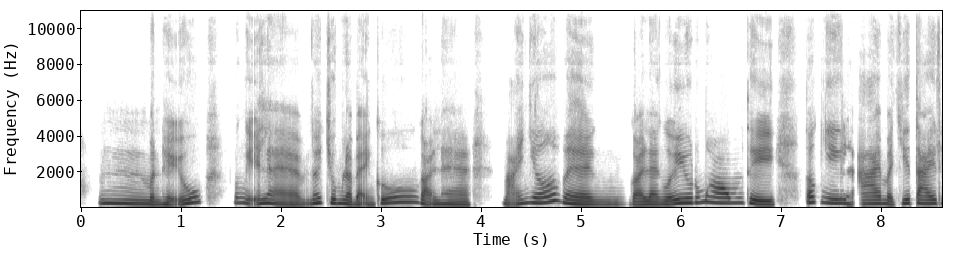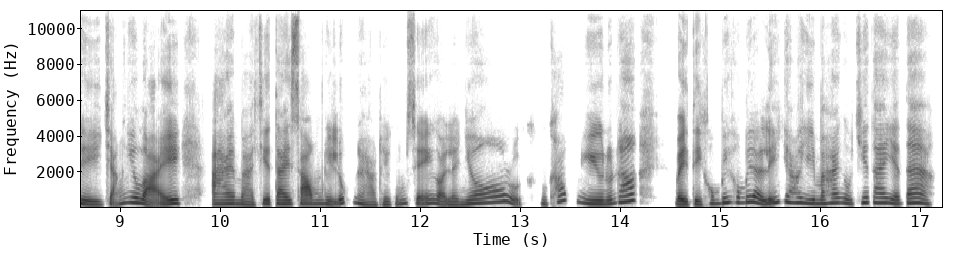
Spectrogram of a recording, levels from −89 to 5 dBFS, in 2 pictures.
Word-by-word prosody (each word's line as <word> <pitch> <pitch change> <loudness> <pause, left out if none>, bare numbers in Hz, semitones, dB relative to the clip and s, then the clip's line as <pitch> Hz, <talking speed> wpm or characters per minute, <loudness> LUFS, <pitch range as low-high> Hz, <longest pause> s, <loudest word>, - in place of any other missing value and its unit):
Ừm, 230 -4 +1
mình 185 0 +1
hiểu, 195 - +1 0.3
có 275 - -7
nghĩa 235 -3 -3
là 90 - +1
nói 250 +4 +2
chung 245 -4 0
là 205 -3 +4
bạn 180 - -2
cứ, 305 - +1
gọi 190 -4 +1
là, 185 -2 0 0.3
mãi 205 +1 -3
nhớ 285 +7 +2
về, 195 -6 +4 0.3
gọi 180 0 +2
là, 185 -1 +3
người 190 +1 +2
yêu, 255 +3 +4
đúng 290 +4 -2
hông? 275 -3 +1
Thì 185 -7 +4 0.3
tất 305 +1 0
nhiên 245 -4 0
là 215 - -1
ai 210 +2 0
mà 195 - +1
chia 225 +7 -1
tay 220 -1 +1
thì 185 -6 +1
chẳng 210 +5 -4
như 280 -1 +2
vậy, 225 0 +4 0.3
ai 205 +1 0
mà 190 -4 -2
chia 105 - -1
tay 200 - +2
xong 200 0 0
thì 190 - 0
lúc 235 +6 -2
nào 195 -10 -3
thì 175 - -3
cũng 195 +6 -7
sẽ, 235 - -2
gọi 210 -7 0
là, 170 -1 -1
nhớ 250 - 0
rồi - - -2 0.2
kh 200 -3 -8
khóc 360 - -4
nhiều 215 -10 +1
nữa 200 - 0
đó. 325 - +2 0.4
Vậy 165 -2 +5
thì 180 +1 -1
không 215 +3 -6
biết 275 +4 +1
không 290 -1 -5
biết 325 - 0
là 320 - +3
lý 310 - +2
do 310 -4 -1
gì 240 -5 0
mà 215 - 0
hai 260 +4 -2
người 235 -5 -3
chia 285 +7 -3
tay 275 -2 -1
vậy 205 -3 0
ta? 255 -2 0
225 Hz, 245 wpm, -22 LUFS, 195-270 Hz, 0.4 s, Vậy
